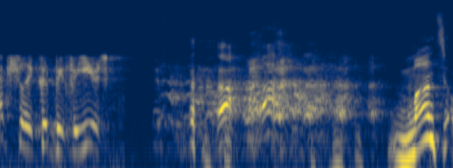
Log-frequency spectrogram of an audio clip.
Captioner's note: laughter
